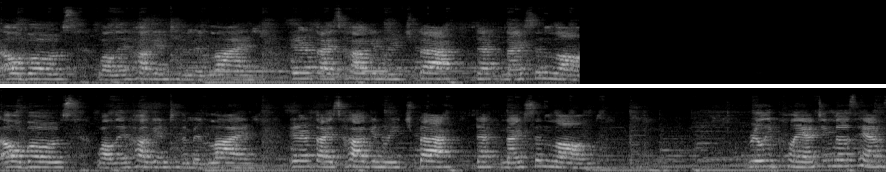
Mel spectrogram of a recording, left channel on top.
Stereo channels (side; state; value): left; drops out; at 5.8 s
